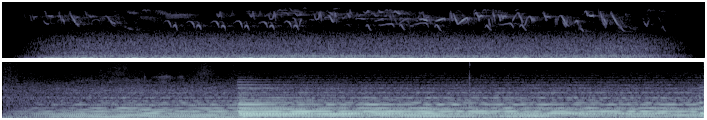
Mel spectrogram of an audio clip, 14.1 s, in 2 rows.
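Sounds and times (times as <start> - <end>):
birds chirping: 8.2 - 11.0.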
